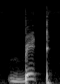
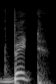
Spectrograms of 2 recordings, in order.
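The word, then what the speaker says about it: bit: silk lift है ना बिट अब देखो ब आई टी बिट इस तरह से तेज बीट नहीं करना बीट माने पीटना होता है और बिट बिट मतलब थोड़ा ठीक है इस तरह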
